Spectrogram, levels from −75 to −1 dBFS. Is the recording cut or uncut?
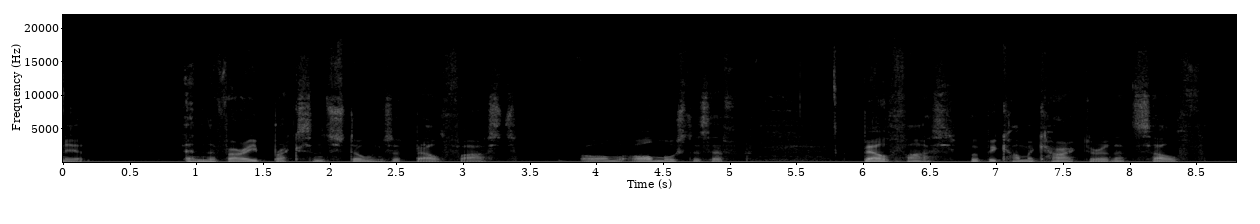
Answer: uncut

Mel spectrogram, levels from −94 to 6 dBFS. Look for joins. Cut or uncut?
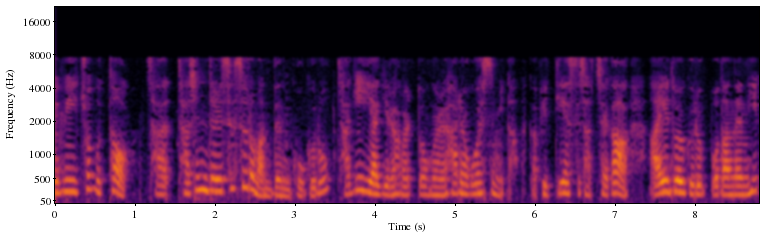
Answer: cut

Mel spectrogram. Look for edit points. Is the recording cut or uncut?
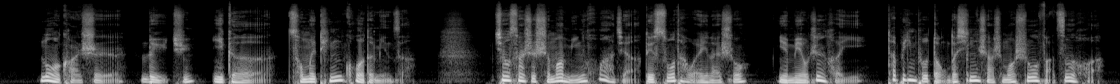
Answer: cut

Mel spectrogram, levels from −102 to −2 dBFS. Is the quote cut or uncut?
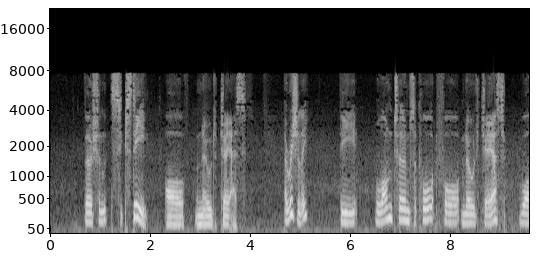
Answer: uncut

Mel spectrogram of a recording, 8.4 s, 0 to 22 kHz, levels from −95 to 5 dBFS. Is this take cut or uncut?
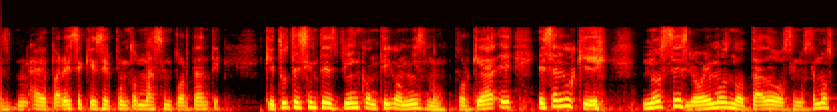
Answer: cut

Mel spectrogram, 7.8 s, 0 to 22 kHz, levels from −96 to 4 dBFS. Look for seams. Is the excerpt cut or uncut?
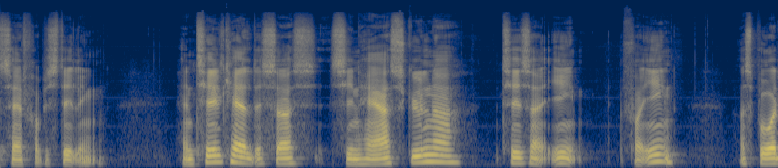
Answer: uncut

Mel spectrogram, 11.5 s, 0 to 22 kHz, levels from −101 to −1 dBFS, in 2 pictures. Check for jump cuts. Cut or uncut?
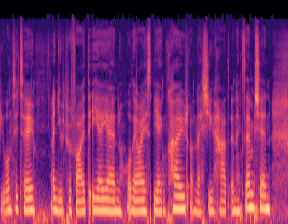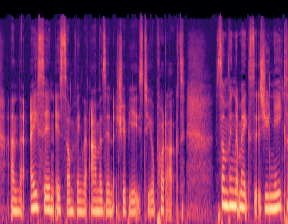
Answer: uncut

